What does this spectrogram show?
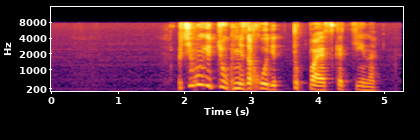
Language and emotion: Russian, angry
